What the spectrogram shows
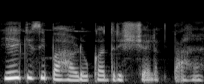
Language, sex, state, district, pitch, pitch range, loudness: Hindi, female, Himachal Pradesh, Shimla, 210 Hz, 200-285 Hz, -16 LUFS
